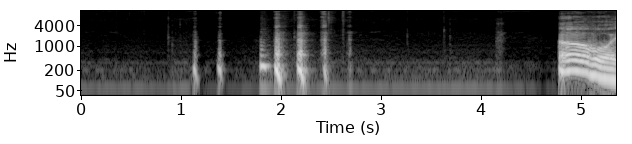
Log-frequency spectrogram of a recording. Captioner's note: Ketawa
